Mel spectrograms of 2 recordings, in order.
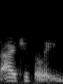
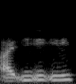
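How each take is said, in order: First: The three E's are said as 'triple E'. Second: The three E's are said one by one. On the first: The speaker calls it right. "we actually pronounce it I triple E" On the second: The speaker calls it wrong. "not I E E E"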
